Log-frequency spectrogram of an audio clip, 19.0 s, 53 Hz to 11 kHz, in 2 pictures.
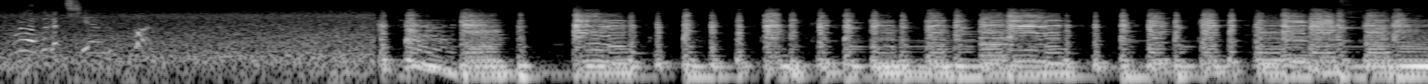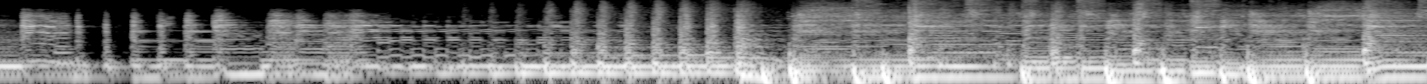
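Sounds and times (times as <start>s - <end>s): upbeat strummed guitar music: 2.5s - 19.0s
bass line: 12.9s - 19.0s.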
